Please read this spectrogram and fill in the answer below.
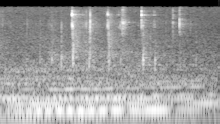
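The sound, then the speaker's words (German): Computer keyboard keys are pressed while someone tries out key combinations. A few scattered, crisp clicks and taps come in irregular bursts over a steady low hum, with no voices. “genau, während der Aufnahme mal alle Tastenkombinationen ausprobieren.”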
